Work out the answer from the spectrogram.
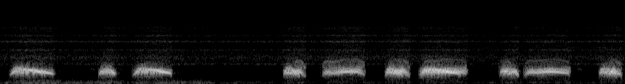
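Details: Rapid spotted dove cooing, short and to the point: deep mellow notes alternating brief and longer sustained coos, with a pause after the opening three and then a steady run of paired notes.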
